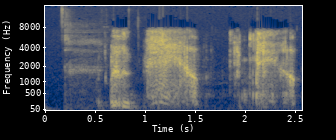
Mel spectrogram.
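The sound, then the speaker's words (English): An exaggerated, noisy slurp through a drinking straw, fairly loud, coming in three gurgling, hissy bursts with short gaps between them, and no talking. “That deserved a shade slurp.”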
